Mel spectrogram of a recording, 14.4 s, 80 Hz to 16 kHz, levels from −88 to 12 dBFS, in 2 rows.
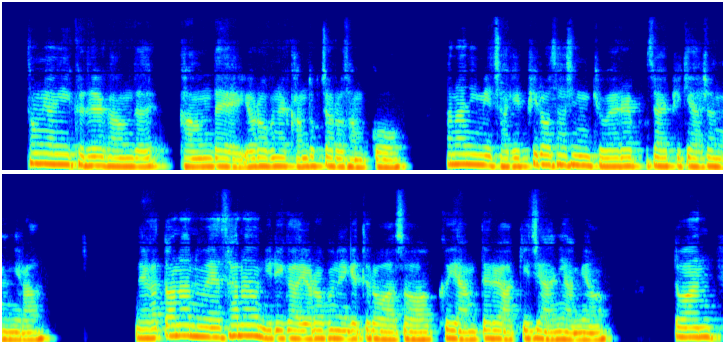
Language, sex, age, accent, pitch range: Korean, male, 20-39, native, 130-145 Hz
